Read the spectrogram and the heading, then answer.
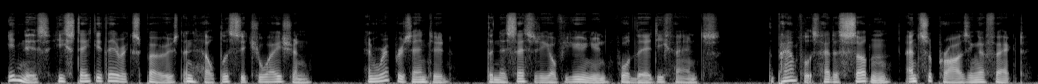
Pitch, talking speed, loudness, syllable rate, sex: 115 Hz, 150 wpm, -21 LUFS, 5.4 syllables/s, male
